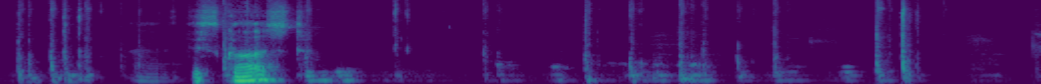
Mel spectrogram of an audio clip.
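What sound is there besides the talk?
slow typing on a computer keyboard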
